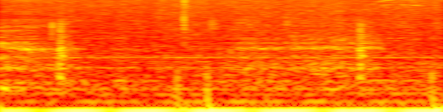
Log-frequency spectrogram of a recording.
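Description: A loud, steady low hum, with a few faint light clicks.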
